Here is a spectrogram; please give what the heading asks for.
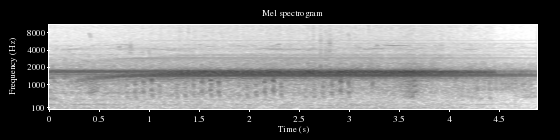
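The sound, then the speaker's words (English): Toads croaking during mating form a continuous high, buzzing trill, steady and loud throughout before tapering slightly at the end, with faint rapid pulsing inside the drone. “That was the sound of a toad mating ceremony.”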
